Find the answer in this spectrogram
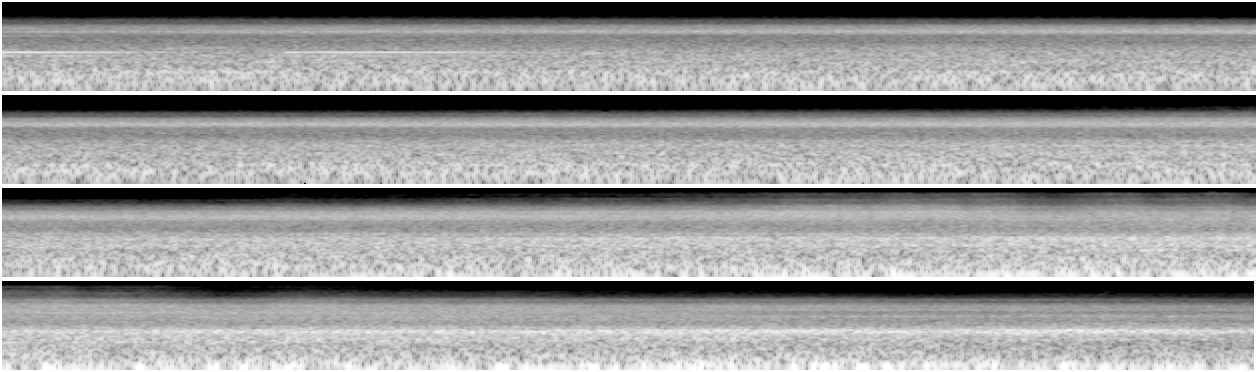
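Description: Shinkansen train pulling out past the platform, a steady rushing run noise that slowly builds as the cars go by, with a low rumble growing stronger in the second half. Two short tones sound about a second in.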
